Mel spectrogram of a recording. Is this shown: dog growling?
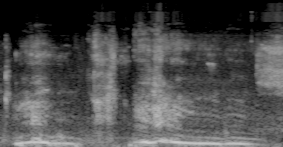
yes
